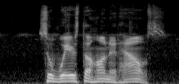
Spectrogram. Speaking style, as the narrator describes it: Brad asked curtly

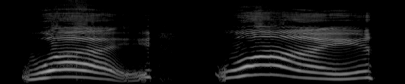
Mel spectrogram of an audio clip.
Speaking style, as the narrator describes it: Khawler moaned

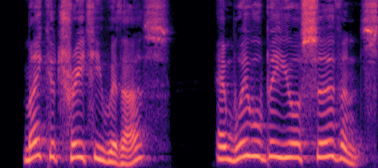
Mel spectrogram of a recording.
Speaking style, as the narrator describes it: pleaded

